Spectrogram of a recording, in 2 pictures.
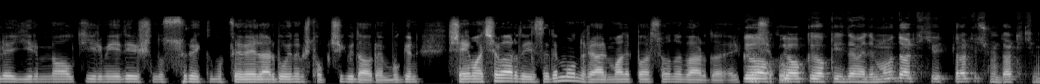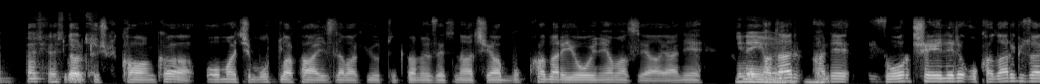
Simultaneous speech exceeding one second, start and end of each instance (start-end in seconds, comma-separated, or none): none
